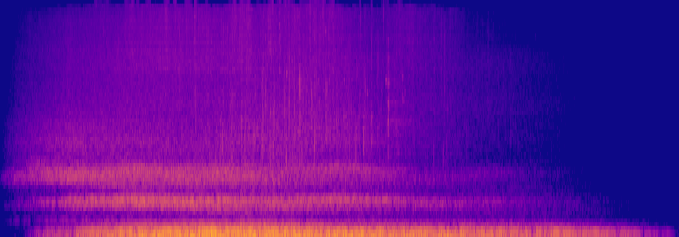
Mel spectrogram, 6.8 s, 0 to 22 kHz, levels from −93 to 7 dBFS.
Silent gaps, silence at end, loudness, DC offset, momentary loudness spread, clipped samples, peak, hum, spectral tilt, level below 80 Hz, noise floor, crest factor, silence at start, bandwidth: none; 0.5 s; -35 LUFS; under 0.1%; 18 LU; under 0.1%; -14 dBFS; none; -5.5 dB/octave; -32 dBFS; -61 dBFS; 18 dB; 0.4 s; over 20 kHz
